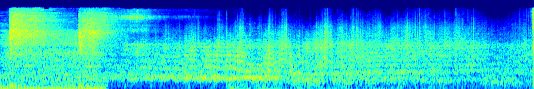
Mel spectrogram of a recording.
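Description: Music cuts off under a second in, giving way to a rushing jet fly-by sound effect that swells a little and fades.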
